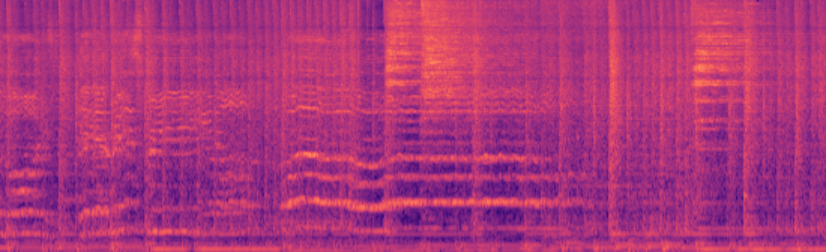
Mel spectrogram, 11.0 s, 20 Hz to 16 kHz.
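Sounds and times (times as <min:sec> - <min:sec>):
women singing together: 0:00.0 - 0:08.1
drum kit: 0:00.0 - 0:11.0
guitar: 0:00.0 - 0:11.0.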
